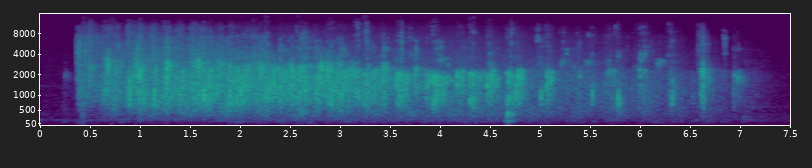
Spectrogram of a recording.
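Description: Audience applause welcoming lecturer Morris Fiorina at the Benjamin F. Marsh public affairs lecture, a full steady round of clapping from a seated crowd that swells quickly, holds for several seconds, then thins into scattered claps before stopping.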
